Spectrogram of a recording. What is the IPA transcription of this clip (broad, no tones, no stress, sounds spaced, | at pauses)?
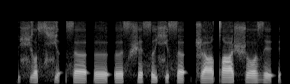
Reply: ɕ ɔ s ɕ ɐ ʔ s ɐː ʔ əː ʔ əː s ʃ ɛ s ɤ ɕ ə s ɐ ʔ ʈ͡ʂ əː tˤ əː ʃ ɔ z e ʔ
